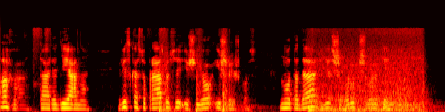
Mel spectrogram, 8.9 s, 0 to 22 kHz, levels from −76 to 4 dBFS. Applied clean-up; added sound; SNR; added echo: none; Fire; 9 dB; none.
